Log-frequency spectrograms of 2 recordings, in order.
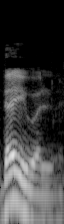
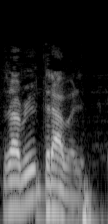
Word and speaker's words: Drabble: Uno de ellos es Drabble, se pronuncia así, del cual habla. – Drabble.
